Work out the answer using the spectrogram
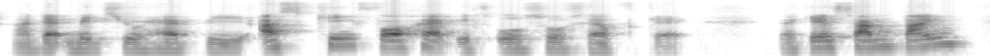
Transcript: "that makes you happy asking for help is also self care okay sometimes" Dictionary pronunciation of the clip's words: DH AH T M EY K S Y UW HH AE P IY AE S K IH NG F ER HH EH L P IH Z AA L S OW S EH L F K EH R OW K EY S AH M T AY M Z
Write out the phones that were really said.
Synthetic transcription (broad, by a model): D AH T M EY K S Y UW HH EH P IY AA S K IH NG F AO HH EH P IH S AA L S OW S EH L F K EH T OW K EY S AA M T AY M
